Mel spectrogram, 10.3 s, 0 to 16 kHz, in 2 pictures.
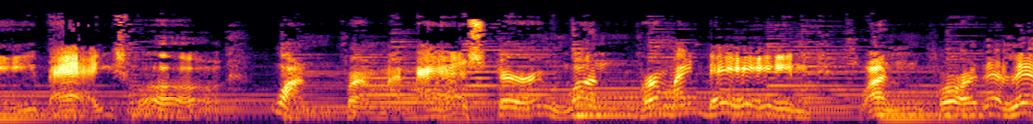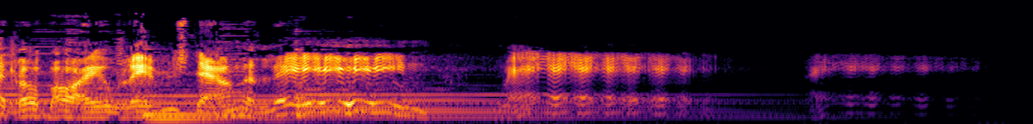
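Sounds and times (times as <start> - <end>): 
speech: 0.5 - 7.9
sheep bleating: 6.3 - 10.0.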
